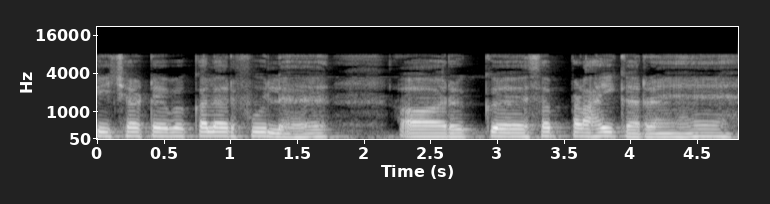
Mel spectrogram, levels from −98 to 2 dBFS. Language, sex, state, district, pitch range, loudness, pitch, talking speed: Hindi, male, Bihar, West Champaran, 120-145 Hz, -16 LUFS, 130 Hz, 150 wpm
